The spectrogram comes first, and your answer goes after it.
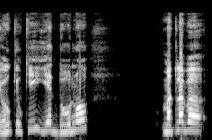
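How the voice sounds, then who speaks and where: In a dry, close sound with no echo, a man with a high pitch speaks at a very slow pace. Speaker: occult practitioner and spiritual teacher. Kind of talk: spiritual tutorial. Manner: informal, repetitive direct address.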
